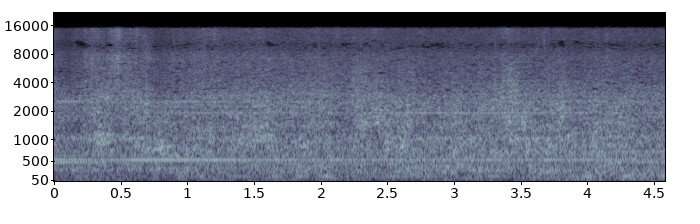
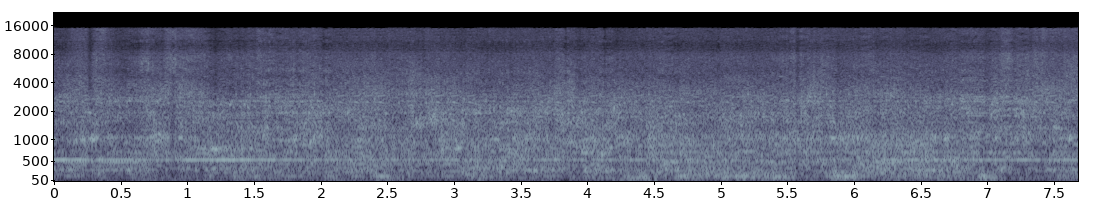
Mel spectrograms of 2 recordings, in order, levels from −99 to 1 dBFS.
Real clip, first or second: first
